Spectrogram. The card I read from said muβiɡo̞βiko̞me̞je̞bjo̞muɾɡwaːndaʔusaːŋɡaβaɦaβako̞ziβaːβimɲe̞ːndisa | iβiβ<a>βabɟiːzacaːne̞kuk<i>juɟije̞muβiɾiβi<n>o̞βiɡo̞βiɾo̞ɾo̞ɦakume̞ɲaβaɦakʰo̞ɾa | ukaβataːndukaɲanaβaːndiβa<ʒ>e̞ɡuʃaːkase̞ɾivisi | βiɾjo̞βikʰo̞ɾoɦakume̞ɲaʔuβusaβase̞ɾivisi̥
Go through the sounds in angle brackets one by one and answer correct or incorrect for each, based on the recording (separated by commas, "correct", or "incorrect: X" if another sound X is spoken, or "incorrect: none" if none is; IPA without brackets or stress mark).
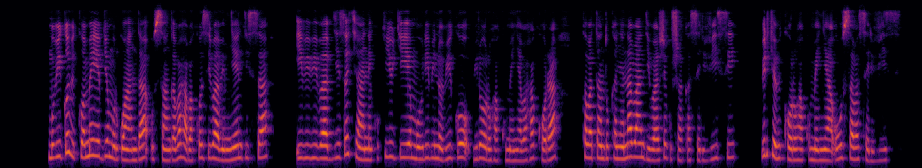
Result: incorrect: i, correct, correct, correct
